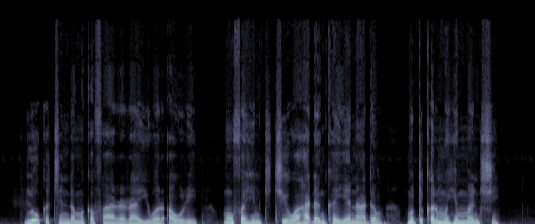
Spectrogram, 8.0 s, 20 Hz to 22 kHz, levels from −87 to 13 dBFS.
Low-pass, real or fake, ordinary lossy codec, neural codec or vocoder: 19.8 kHz; real; Opus, 64 kbps; none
